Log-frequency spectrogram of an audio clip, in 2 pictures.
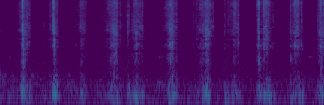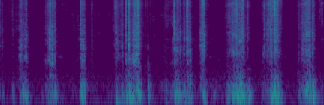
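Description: A small hollow woven bamboo bokjori scoop with colored strips is held in hand and scratched and rubbed with a bamboo stick wrapped in yellow. The result is a series of short, dry, bright scratching strokes at an irregular pace. The strokes grow louder and fuller toward the end.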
